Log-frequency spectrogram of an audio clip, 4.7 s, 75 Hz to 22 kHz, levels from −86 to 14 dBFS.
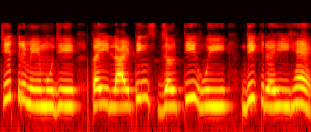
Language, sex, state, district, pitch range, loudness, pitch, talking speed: Hindi, female, Madhya Pradesh, Katni, 230-280 Hz, -16 LUFS, 235 Hz, 130 wpm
